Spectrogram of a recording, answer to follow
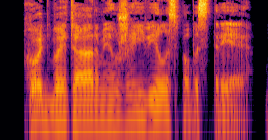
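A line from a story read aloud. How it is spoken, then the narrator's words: Grumble. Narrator (Russian): буркнул Барак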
